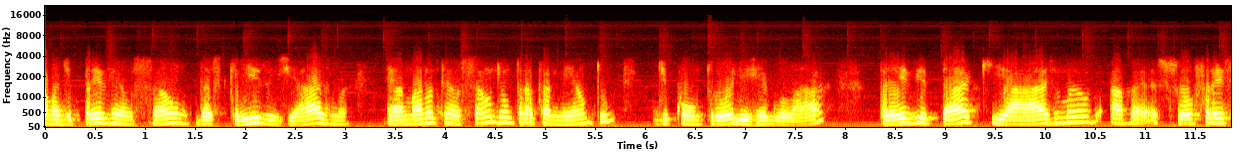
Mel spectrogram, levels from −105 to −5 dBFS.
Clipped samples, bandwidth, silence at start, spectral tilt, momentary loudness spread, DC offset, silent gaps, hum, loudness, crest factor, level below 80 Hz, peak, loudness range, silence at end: under 0.1%; 3.8 kHz; 0 s; -11.5 dB/octave; 9 LU; under 0.1%; none; none; -14 LUFS; 12 dB; -50 dBFS; 0 dBFS; 3 LU; 0 s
